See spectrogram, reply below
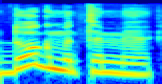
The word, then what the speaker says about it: догматами: Ну, вот это как-то регулируется, вот я сказала, догматами, правильно говорить, конечно, догматами, или это просто вот общая нравственность и традиция?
